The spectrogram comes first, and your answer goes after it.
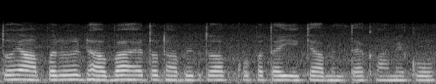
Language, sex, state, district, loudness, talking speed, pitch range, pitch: Hindi, female, Haryana, Jhajjar, -15 LUFS, 190 wpm, 195-210 Hz, 205 Hz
